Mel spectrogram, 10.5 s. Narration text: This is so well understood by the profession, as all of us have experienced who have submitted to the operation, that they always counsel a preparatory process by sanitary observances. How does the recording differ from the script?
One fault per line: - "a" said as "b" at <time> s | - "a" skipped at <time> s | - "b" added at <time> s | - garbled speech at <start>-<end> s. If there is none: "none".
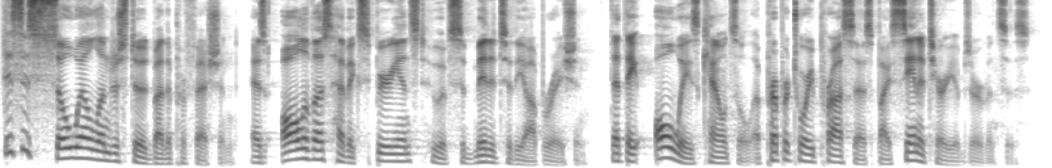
none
